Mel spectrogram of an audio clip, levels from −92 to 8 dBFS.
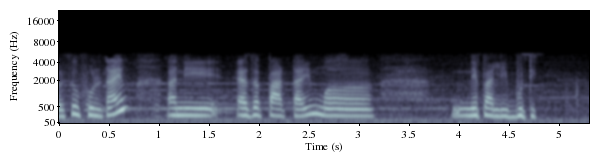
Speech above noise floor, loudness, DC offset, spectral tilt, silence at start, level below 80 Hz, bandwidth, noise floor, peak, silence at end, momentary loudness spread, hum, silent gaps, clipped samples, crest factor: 19 dB; -22 LUFS; under 0.1%; -5.5 dB/octave; 0 s; -52 dBFS; 5.6 kHz; -41 dBFS; -6 dBFS; 0 s; 17 LU; none; none; under 0.1%; 16 dB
